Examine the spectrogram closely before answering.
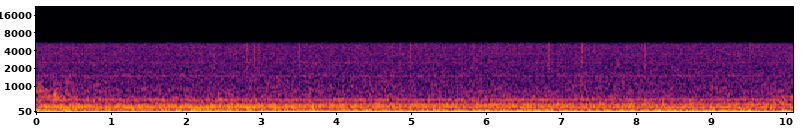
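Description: AEG Öko-Lavamat 8650 front-loading washing machine running mid-wash: a steady hum with several held tones over a faint wash of water noise.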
